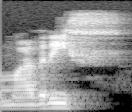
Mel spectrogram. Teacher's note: rasgos como este pronunciación de la de final como una Z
